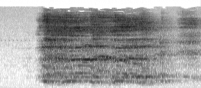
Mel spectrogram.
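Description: A man doing a mock cough: loud, rough coughing sounds made with the voice, starting about half a second in. He is imitating audience members coughing through a quiet piano passage.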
